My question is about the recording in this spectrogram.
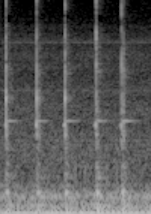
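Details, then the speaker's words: Truck starter clicks sharply and rapidly without cranking. Tapping the solenoid with pliers lets it start, the old hammer-tap trick. "not starting but when I tap the solenoid it does so this is the old trick where people say you know hey if your car is not starting get underneath it and tap on it with a hammer"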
